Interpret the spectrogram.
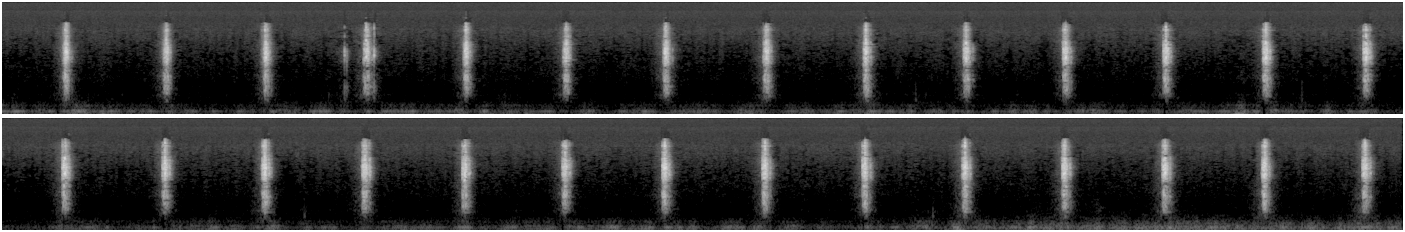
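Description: A clock ticking steadily, about once a second.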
